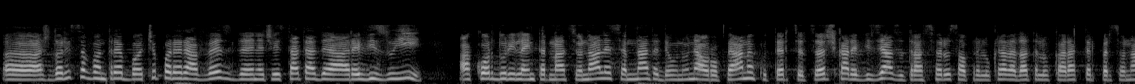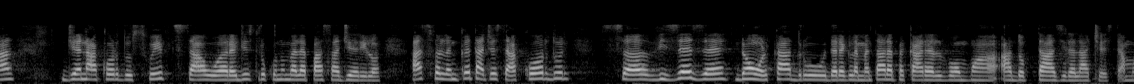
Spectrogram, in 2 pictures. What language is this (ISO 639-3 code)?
ron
